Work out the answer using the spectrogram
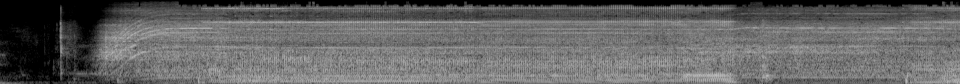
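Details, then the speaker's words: DeWalt D25810 chipping hammer after bearing replacement, tested on a block, with slightly worn gears that still mesh: rapid, steady hammering rattle with a brief dip; normal hammer action. "Sounds good. Test on the block here."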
